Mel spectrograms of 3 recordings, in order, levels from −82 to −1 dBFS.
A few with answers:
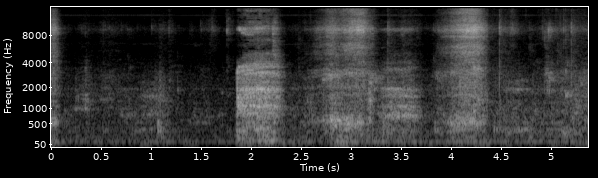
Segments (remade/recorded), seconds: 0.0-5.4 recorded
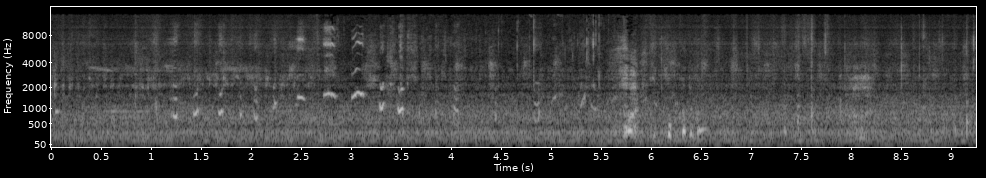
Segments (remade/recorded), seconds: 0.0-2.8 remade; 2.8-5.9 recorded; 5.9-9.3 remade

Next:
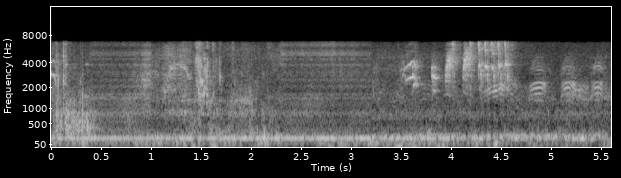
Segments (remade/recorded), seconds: 0.0-0.4 recorded; 0.4-1.0 remade; 1.0-2.3 recorded; 2.3-3.2 remade; 3.2-5.6 recorded

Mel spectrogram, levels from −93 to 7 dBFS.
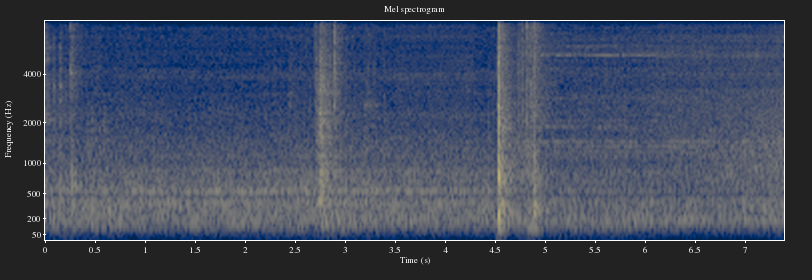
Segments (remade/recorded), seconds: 0.0-3.5 recorded; 3.5-4.3 remade; 4.3-6.1 recorded; 6.1-7.4 remade

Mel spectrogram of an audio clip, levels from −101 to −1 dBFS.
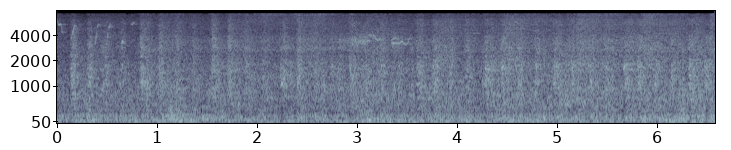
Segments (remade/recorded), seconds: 0.0-0.9 recorded; 0.9-3.1 remade; 3.1-5.1 recorded; 5.1-5.8 remade; 5.8-6.6 recorded

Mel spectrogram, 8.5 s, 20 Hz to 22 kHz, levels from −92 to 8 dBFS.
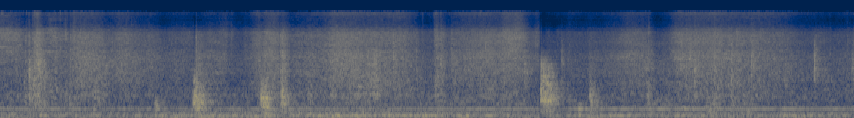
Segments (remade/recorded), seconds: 0.0-1.8 recorded; 1.8-2.9 remade; 2.9-4.9 recorded; 4.9-7.2 remade; 7.2-8.5 recorded

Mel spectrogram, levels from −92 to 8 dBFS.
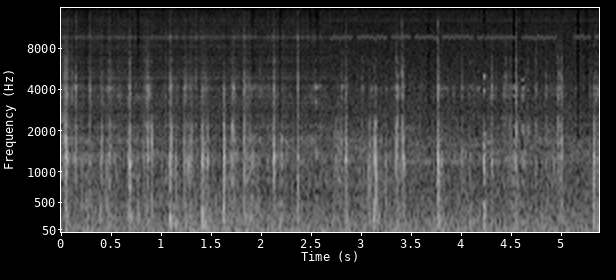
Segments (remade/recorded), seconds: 0.0-2.7 remade; 2.7-5.4 recorded

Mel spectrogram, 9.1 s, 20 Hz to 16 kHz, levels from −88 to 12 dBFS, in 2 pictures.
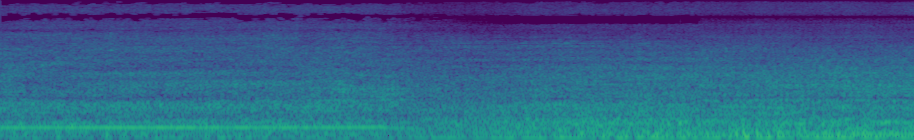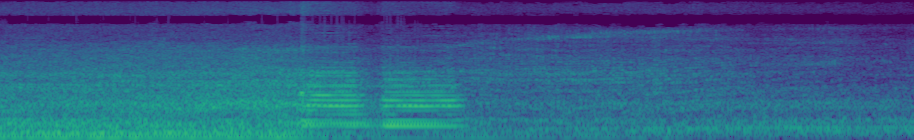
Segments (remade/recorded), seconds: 0.0-3.5 recorded; 3.5-4.6 remade; 4.6-9.1 recorded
